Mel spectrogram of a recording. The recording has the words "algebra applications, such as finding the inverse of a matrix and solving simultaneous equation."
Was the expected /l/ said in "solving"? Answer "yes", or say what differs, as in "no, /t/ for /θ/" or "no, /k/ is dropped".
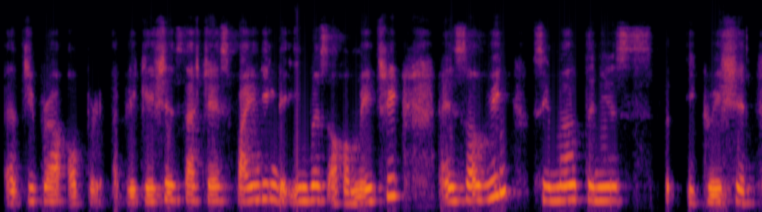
yes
